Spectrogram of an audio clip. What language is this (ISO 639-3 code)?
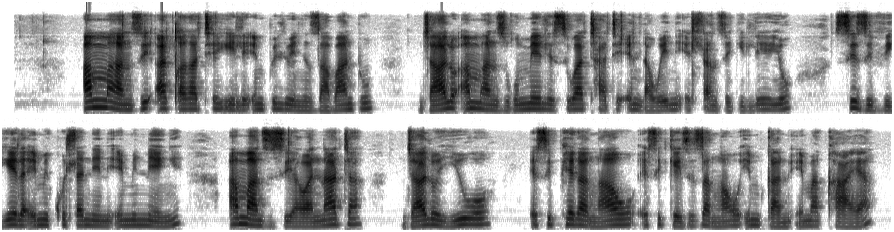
nde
